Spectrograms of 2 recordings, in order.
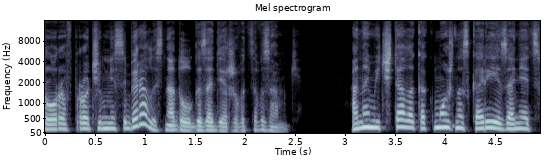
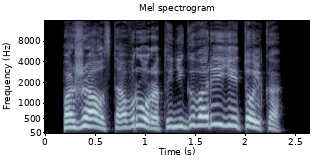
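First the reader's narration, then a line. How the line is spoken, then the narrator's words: Shouted after closing door. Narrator (Russian): прокричал Алишер вслед закрывающейся двери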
